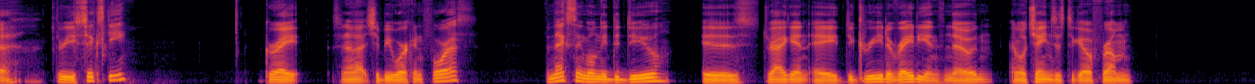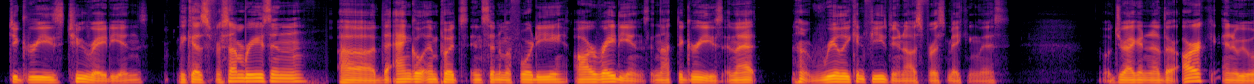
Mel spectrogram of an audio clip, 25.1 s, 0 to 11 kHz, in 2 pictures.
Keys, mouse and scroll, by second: 0.5 KP_3, 0.7 KP_6, 0.8 KP_0, 1.0 KP_Enter, 2.4 click, 8.4 click, 15.8 click, 22.9 click.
